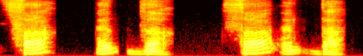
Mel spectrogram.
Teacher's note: dental sounds where we use, okay, our teeth and our tip of the tongue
